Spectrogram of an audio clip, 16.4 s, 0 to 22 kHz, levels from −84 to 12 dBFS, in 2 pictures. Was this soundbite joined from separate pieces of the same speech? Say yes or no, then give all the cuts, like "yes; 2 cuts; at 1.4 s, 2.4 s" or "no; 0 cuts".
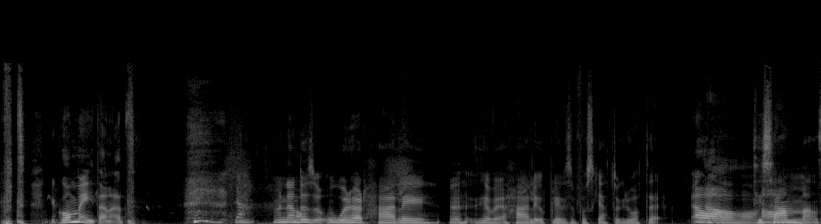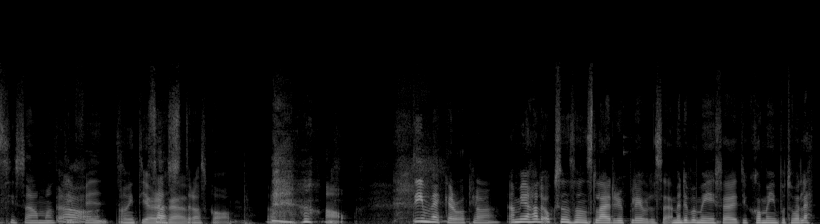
no; 0 cuts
